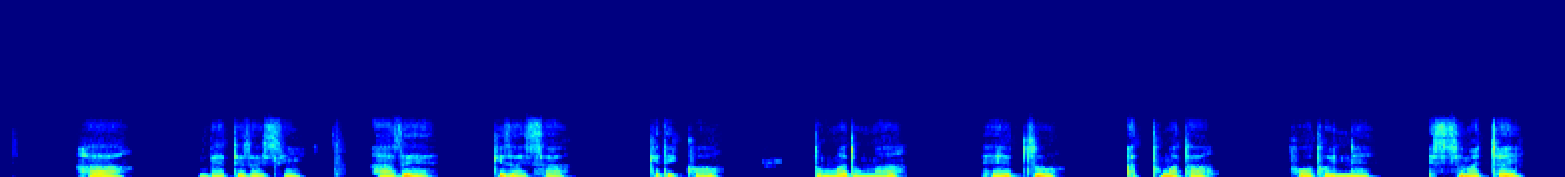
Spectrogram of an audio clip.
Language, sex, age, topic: Gamo, male, 25-35, government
